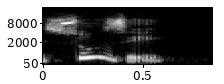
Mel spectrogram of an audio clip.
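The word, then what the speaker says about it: Suzi: And so when I was little, everyone used to call me Susie.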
